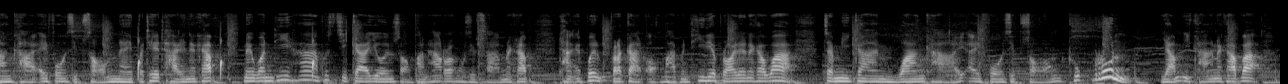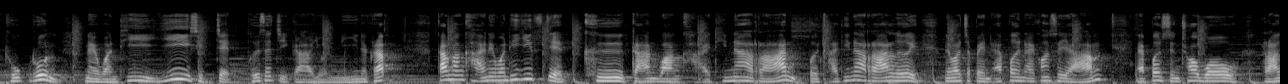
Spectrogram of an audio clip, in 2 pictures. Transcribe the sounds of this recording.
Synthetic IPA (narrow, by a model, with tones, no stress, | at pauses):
aː˧ŋkʰaː˩˦jʔa˧jfoː˧nsi˨˩p̚sɔː˩˦ŋna˧jpɾa˧t̪ʰeː˥˩t̪ʰːa˧jna˦˥kʰɾa˦˥p̚ | na˧jwa˧nt̪ʰiː˥˩ɦaː˥˩pʰɯ˦˥sa˧t͡ɕi˨˩kaː˧jo˧nsɔː˩˦ŋpʰa˧nɦaː˥˩ɾɔː˦˥jɦo˨˩k̚si˨˩p̚saː˩˦mna˦˥kʰɾa˦˥p̚ | t̪ʰaː˧ŋʔɛ˦˥pːɤ˥˩npɾa˧kaː˨˩t̪̚ʔɔː˨˩k̚maː˧pe˧nt̪ʰiː˥˩ɾi˥˩p̚ɾɔː˦˥jla˦˥na˦˥kʰɾa˥waː˥˩ | t͡ɕa˨˩ʔmiː˧kaː˧nwaː˧ŋkʰaː˩˦jʔa˧jfoː˧nsi˨˩p̚sɔː˩˦ŋt̪ʰu˦˥k̚ɾu˥˩n | ja˦˥mʔiː˨˩kʰɾa˦˥ŋna˦˥kʰɾa˦˥p̚waː˥˩t̪ʰu˦˥k̚ɾu˥˩nːa˧jwa˧nt̪ʰiː˥˩jiː˥˩si˨˩p̚t͡ɕe˨˩t̪̚pʰɾɯ˦˥sa˧t͡ɕi˨˩kaː˧jo˧nːiː˦˥na˦˥kʰɾa˦˥p̚ | kaː˧nwaː˧ŋkʰaː˩˦jna˧jwa˧nt̪ʰiː˥˩jiː˥˩si̥˨˩p̚t͡ɕe˨˩t̪̚kʰɯː˧kaː˧nwaː˧ŋkʰaː˩˦jt̪ʰiː˥˩naː˥˩ɾaː˦˥npəɤː˨˩t̪̚kʰaː˩˦jt̪ʰiː˥˩naː˥˩ɾaː˦˥nlɤː˧jma˥˩jwaː˥˩t͡ɕa˨˩pe˧nʔɛ˦˥pːɤː˥˩nʔa˧jkʰɔ˥˩nsa˧jaː˩˦m | ʔɛ˦˥pːɤː˥˩nse˧nt̪ʰɾɔ˥˩wɤː˧wɾaː˦˥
